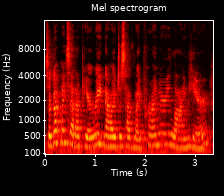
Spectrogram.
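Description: Over light background noise and audible room echo, a woman talks at a fairly quick pace. Her pitch varies in an ordinary way. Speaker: nursing instructor. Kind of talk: tutorial. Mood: friendly, relaxed. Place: home room. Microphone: camera far.

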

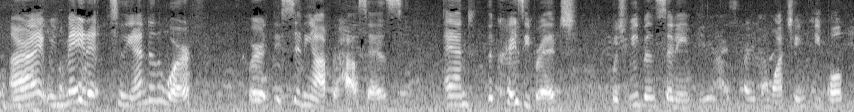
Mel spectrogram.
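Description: A woman at a moderate pace, dry sound with no echo, crowd noise in the background. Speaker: travel vlogger. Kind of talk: casual vlog chat. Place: waterside. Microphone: phone near.

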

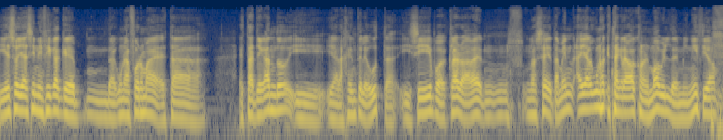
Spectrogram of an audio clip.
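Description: A plain, everyday voice with ordinary pitch variation and a moderate pace. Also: man, medium pitch for a man. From Spain, Andalusia (Almería). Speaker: poet and audiobook narrator. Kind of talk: interview. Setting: radio studio.

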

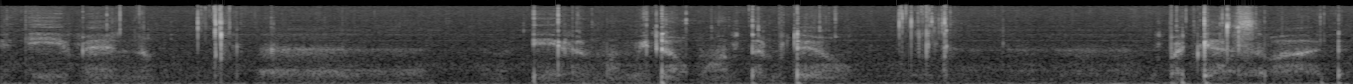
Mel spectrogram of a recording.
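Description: Here a woman whispers. Her delivery is very slow. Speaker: ASMR content creator. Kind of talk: ASMR relaxation video. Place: home room. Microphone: studio mic.

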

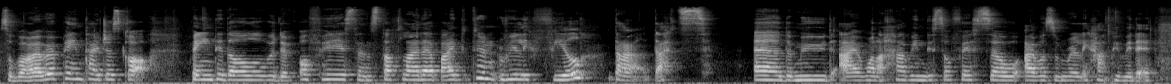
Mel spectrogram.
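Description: With fairly even intonation, a woman delivers her words at a moderate pace. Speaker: lifestyle vlogger. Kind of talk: casual vlog chat. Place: office.

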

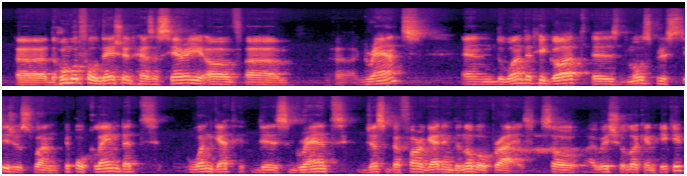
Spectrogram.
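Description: A man with a Portuguese accent speaks at a moderate pace. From Brazil. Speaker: seminar host. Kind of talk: academic Q&A and introduction. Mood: polite, formal. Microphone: video call.

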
